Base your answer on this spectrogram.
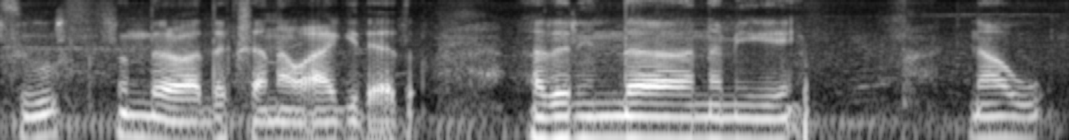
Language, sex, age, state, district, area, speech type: Kannada, male, 18-30, Karnataka, Dakshina Kannada, rural, spontaneous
